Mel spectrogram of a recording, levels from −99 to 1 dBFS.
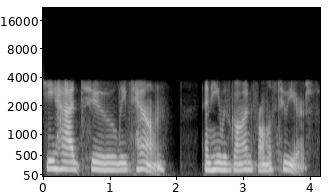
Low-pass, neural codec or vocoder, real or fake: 3.6 kHz; vocoder, 22.05 kHz, 80 mel bands, Vocos; fake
